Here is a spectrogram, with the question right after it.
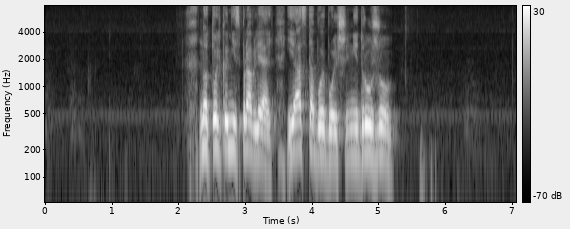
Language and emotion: Russian, angry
